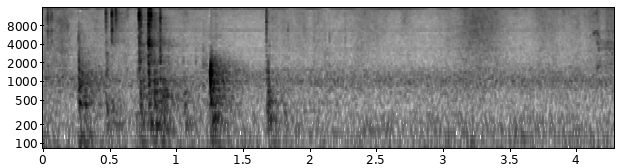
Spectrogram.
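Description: A few short knocks and rubbing sounds in the first two seconds as a beef fore rib joint is handled and set down on a plastic cutting board, then only faint room tone.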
